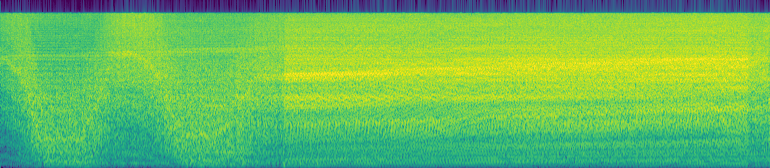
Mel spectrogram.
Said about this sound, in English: Engine's heating up. Once again, too much flange on this whole thing.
